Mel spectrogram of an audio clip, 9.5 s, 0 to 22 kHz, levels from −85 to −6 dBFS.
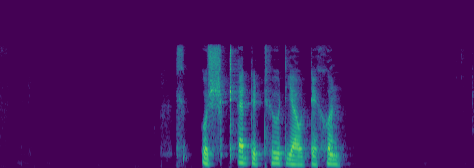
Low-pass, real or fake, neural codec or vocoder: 7.2 kHz; real; none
